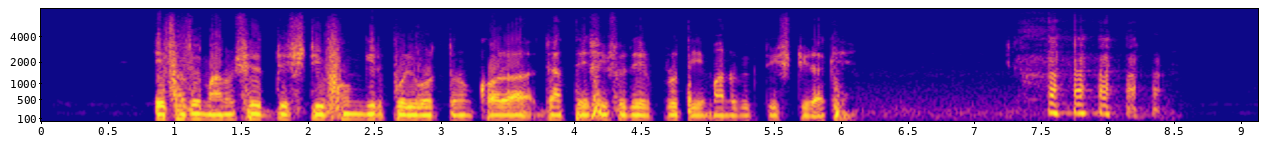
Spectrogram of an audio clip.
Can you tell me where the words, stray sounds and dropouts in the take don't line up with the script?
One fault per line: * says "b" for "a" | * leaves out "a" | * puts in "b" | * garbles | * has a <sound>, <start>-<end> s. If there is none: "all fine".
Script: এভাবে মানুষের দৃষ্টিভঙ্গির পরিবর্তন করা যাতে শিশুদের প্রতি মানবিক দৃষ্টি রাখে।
* has a laugh, 7.2-8.4 s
